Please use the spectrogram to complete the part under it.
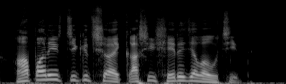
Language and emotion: Bengali, neutral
